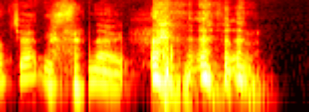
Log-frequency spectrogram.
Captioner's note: laughs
